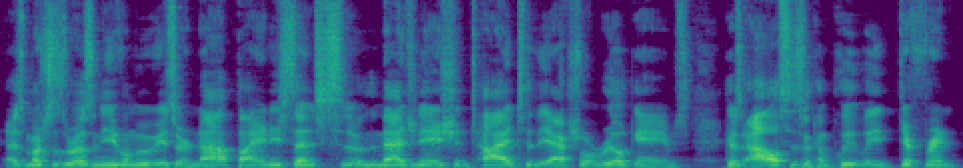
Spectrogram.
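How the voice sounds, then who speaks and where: A man's voice: medium pitch, level tone, fast, hardly any pauses, a bit bright. A man co-hosting a podcast in casual chat, speaking emphatically and giving firm opinions. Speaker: podcast co-host. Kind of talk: casual chat about video game movies.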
